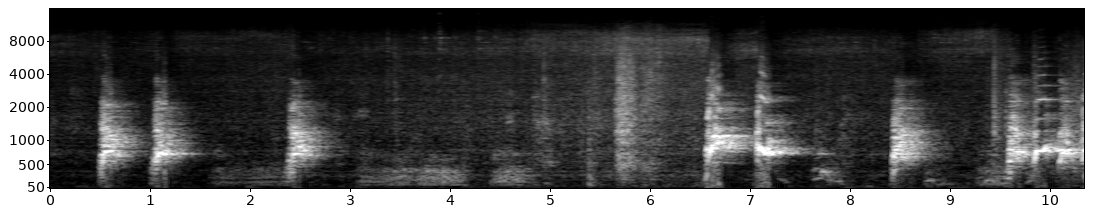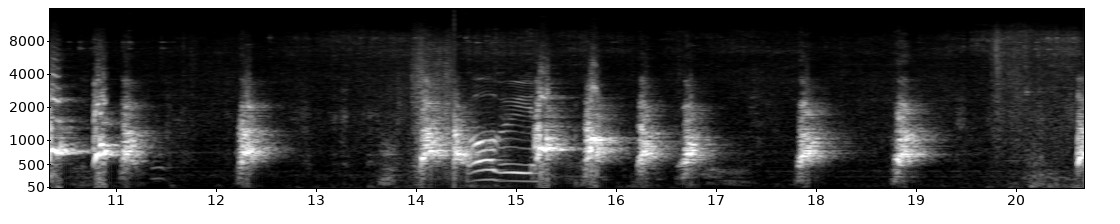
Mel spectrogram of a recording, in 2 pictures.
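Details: Pair of Cavalier King Charles Spaniels, Colby and Shelby, excitedly chasing the new Christmas train around the tree; repeated sharp barks and yips, some doubled, with a short whining break and faint train rumble in the background.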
